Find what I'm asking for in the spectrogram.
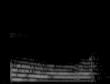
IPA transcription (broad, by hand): l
